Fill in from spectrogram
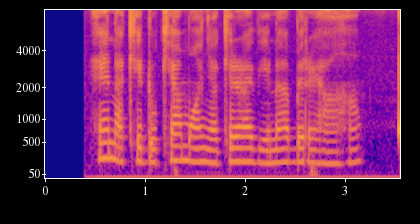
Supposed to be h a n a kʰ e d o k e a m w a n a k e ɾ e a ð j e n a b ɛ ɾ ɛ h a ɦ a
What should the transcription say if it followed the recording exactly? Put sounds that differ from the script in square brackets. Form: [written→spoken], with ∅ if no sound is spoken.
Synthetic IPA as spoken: h [a→ɛ] n a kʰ e d o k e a m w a [n→ɲ] a k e ɾ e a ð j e n a b ɛ ɾ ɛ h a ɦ a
